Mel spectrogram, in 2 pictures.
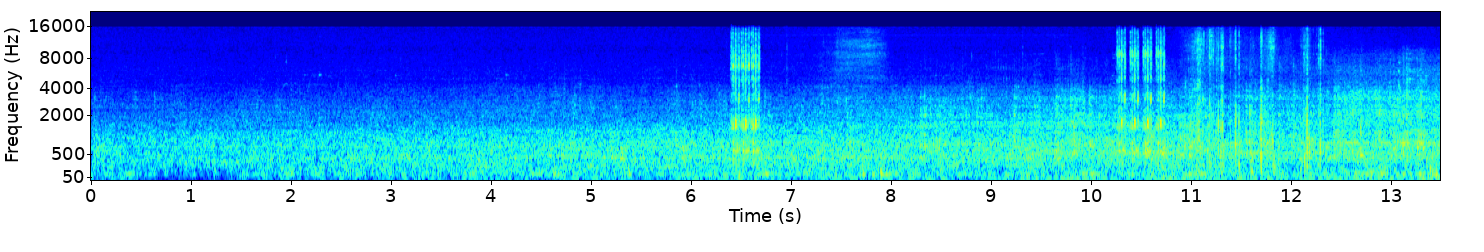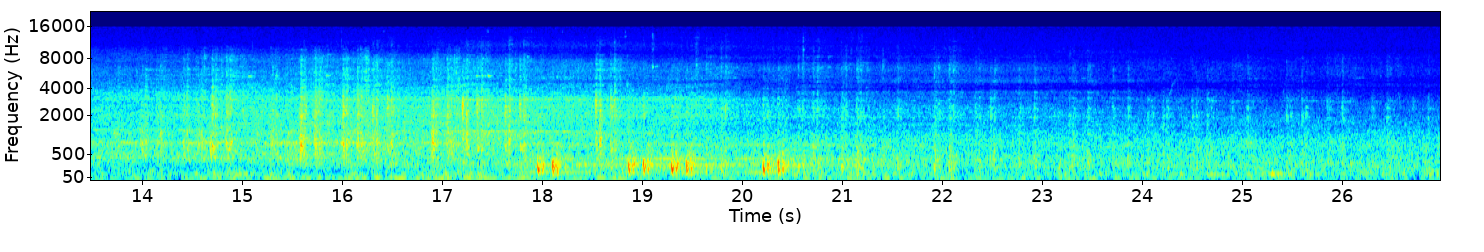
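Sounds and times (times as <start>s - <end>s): train wheels clattering over rail joints: 5.8s - 26.9s.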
